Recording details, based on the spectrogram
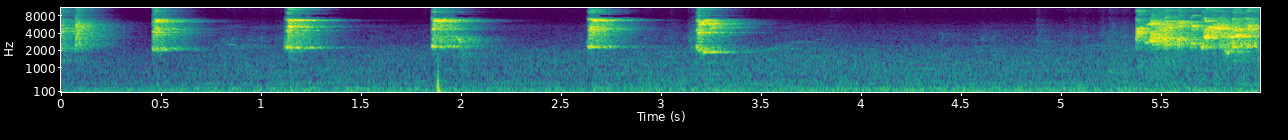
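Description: Lovebirds give six shrill, harsh chirps about two-thirds of a second apart, then a loud burst of dense screeching chatter from the aviary.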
